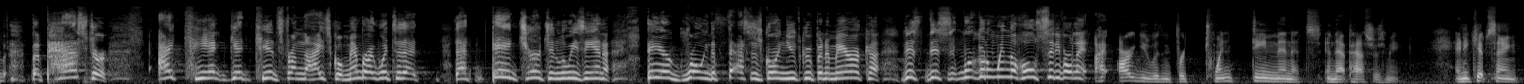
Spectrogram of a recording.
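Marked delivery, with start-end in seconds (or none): 0.0-10.9 pitched way up, voice straining with urgency; desperate pleading. Retold or imitated. Youth pastor pleads with senior pastor, high and desperate. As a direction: beg him, nearly breaking with frustration. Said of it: "I'm steaming mad".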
